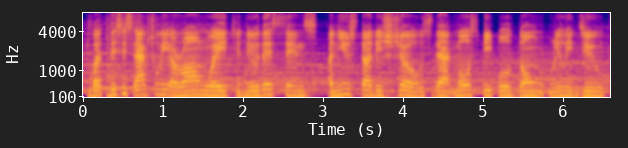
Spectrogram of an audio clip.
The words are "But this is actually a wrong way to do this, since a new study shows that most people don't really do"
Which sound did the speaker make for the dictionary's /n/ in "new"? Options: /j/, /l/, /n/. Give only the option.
/n/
